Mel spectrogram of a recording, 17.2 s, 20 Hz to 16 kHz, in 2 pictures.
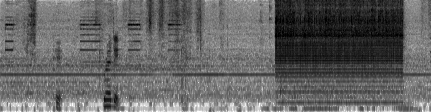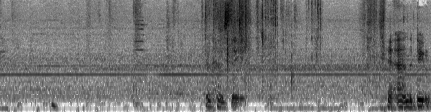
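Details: Steady electronic buzzing tone for about two seconds amid faint beeps and clicks in a small room; a portable fractional CO2 laser (LS-X1A) firing a scan during a device demonstration.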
